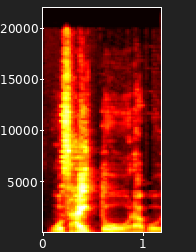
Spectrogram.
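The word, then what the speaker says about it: 統仁: 이름은 그 통인이라고 오사이토라고 읽어요.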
